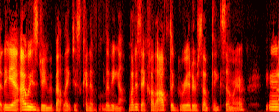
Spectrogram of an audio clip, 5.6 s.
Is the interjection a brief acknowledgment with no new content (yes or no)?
no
